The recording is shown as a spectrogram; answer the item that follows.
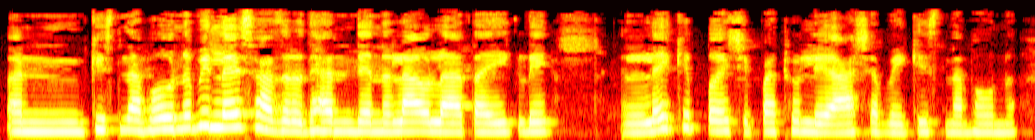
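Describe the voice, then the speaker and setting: A woman with a high, steady, natural voice talks briskly as a chatty, unpolished village sister-in-law in a comic cartoon. She has a Varhadi Marathi accent and a folksy, rambling way of searching for words while she explains things.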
